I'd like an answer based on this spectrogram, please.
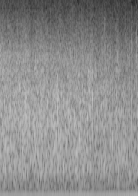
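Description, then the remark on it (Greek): Audience applause during a speech about Buddhist monks and China fills the whole stretch, a steady, dense wash of many hands clapping at an even loudness, with no voices standing out above it. “Κρατήστε το χειροκρότημά σας, δεν είναι αυτό που εννοούσαν.”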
